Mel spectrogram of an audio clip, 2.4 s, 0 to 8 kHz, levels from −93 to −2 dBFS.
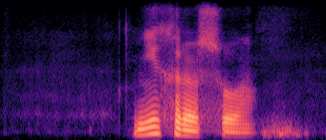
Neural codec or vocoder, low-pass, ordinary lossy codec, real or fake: codec, 24 kHz, 1.2 kbps, DualCodec; 7.2 kHz; Opus, 32 kbps; fake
